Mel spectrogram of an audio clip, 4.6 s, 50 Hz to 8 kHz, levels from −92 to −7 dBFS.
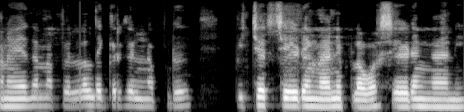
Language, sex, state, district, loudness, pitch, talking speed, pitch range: Telugu, female, Andhra Pradesh, Krishna, -17 LUFS, 155 Hz, 155 wpm, 150-165 Hz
